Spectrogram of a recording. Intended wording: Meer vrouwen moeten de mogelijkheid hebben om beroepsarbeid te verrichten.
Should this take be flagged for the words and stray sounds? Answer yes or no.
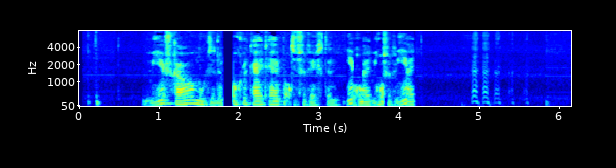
yes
